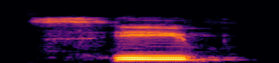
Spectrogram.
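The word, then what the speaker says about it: سیب: Swing, सेब, तो सेब को सीब बोलते हैं क्योंकि बड़ी ए नहीं होती इसमें। तो जो जितनी भी बड़ी ए वाला प्रोनाउंसिएशन है वो यहाँ पे छोटी ए जैसा होता है, तो सेब को सीब।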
